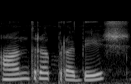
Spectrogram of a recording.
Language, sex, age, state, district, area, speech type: Kannada, female, 18-30, Karnataka, Bidar, urban, spontaneous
